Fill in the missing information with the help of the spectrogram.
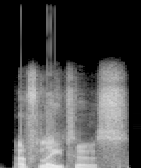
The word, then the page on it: afflatus: British English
